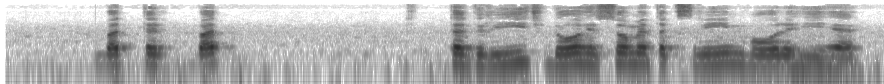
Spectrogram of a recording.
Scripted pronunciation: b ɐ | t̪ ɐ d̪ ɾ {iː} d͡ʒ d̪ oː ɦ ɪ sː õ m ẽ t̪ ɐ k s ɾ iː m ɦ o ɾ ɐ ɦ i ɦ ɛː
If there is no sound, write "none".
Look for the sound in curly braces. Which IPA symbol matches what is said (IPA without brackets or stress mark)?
iː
